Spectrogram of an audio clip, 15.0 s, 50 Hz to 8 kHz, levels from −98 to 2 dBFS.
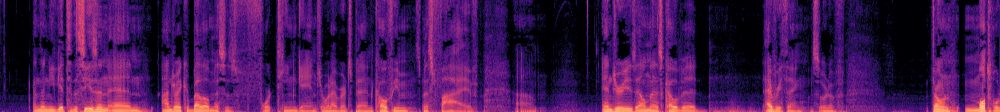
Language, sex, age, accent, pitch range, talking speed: English, male, 20-39, American, 90-115 Hz, 120 wpm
